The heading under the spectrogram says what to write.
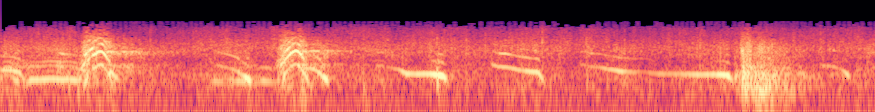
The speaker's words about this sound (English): We got to get away from these dogs.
